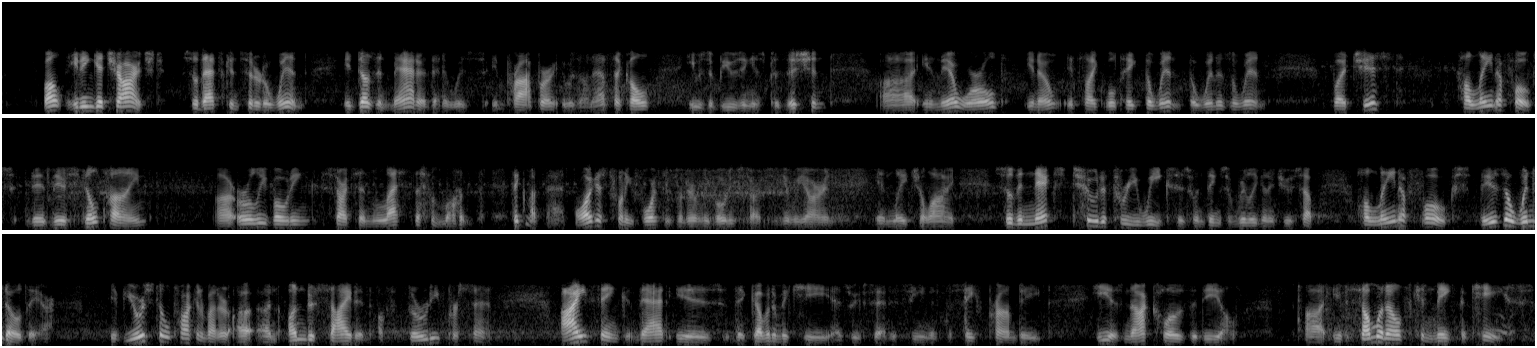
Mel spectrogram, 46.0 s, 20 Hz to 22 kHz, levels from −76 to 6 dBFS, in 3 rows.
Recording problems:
phone-call audio; nothing above 3.5 kHz
traffic noise; faint; throughout; 25 dB below the speech

